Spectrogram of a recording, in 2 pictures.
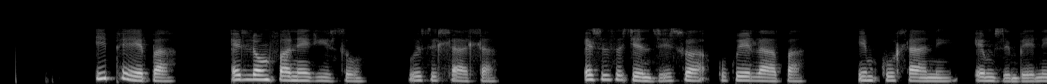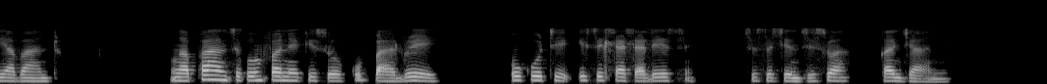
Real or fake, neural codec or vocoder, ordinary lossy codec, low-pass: real; none; AAC, 32 kbps; 5.4 kHz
